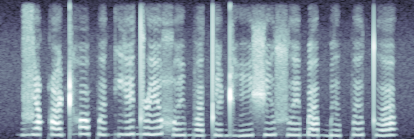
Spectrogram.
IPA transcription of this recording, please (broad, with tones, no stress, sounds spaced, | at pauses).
z i˩˧ qʷ e˩˧ ʈʰ ɔ˧˥ p ɘ˩˧ k j e˧˥ d ɹ e˧˥ χʷ i˩˧ b ɐ˩˧ t i˩˧ ɖʱ i˩˧ ʃ i˧˥ sʷ e˧˥ ɓ ɐ˧˥ ɓ ɨ˩˧ p ɘ˧˥ tʷ ɐ˧˥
